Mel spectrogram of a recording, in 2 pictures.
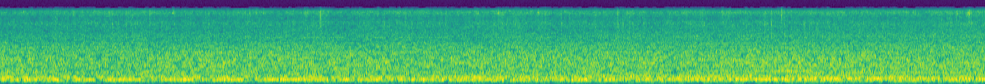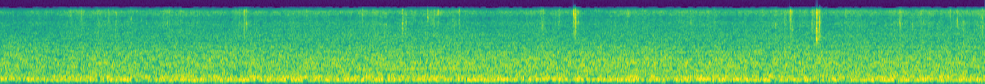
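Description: Steady road and engine noise of a car cruising at highway speed, heard from inside the cabin: an even, low hum of tyres and drivetrain that holds level throughout.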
